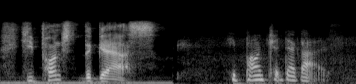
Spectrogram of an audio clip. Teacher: connect that ed ending, the T sound, with the word the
